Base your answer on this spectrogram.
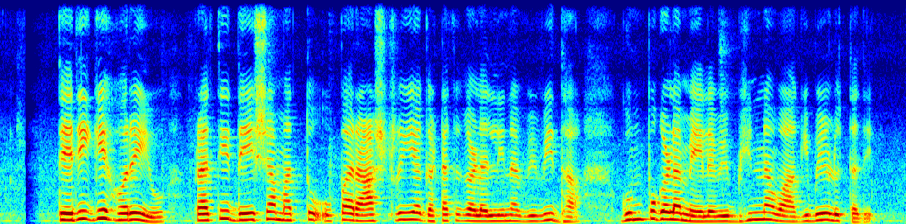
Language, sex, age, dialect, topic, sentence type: Kannada, female, 18-24, Coastal/Dakshin, banking, statement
